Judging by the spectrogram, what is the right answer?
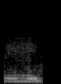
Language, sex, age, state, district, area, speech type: Tamil, male, 18-30, Tamil Nadu, Cuddalore, rural, conversation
